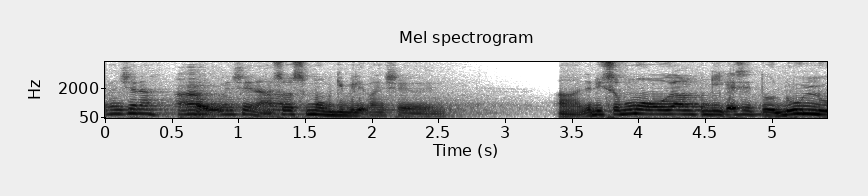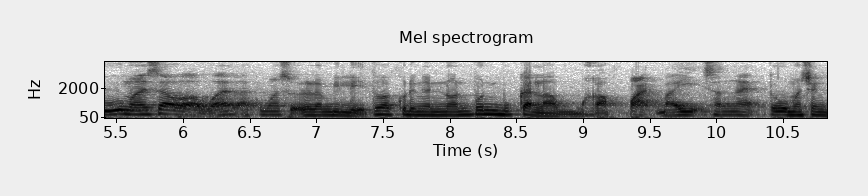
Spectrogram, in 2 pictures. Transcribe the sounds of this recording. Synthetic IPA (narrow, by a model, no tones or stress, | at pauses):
fant͡ʃənahlʔfant͡ʃənlasosəmuap̬əɡibilɪʔfant͡ʃən | ã̰d͡ʒadisəmuaoɾaŋpəɡikaʔs̬it̪udulumasawawala̰kumasʊk̚dalambilɪ̰ʔt̪uakudəŋãnːɔ̃npʊnbukanla̰hbəɾa̰pat̪̚baɪʔsaŋat̪̚ːumat͡ʃam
